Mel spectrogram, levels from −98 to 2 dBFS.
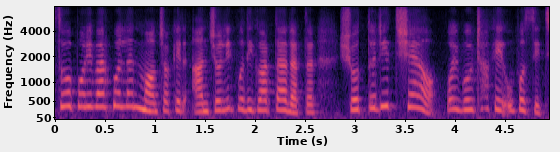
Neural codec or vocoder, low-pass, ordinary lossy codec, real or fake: codec, 16 kHz, 0.3 kbps, FocalCodec; none; none; fake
